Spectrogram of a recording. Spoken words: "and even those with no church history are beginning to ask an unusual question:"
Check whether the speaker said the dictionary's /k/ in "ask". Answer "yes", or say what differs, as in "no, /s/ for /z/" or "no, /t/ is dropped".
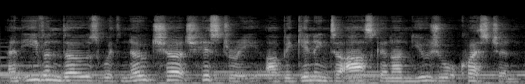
yes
